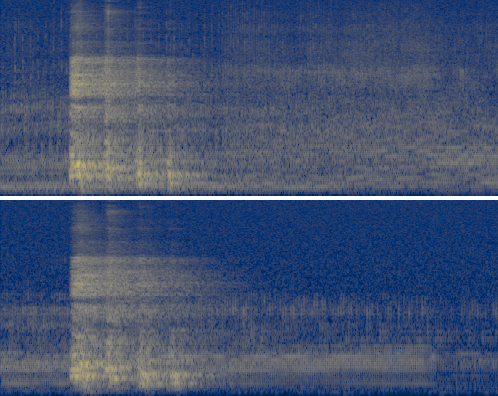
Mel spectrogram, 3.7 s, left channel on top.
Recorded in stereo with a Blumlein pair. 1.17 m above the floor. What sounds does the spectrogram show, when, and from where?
0.5 s laughter: 40° left, 0.7 m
